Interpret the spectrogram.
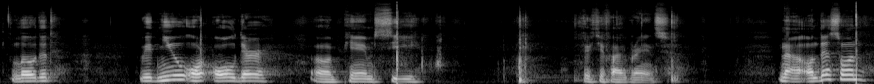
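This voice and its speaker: A man's voice: medium pitch, darkish tone. A man with a Russian accent giving practical, casual instructions as a video host, explaining while handling his gear.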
